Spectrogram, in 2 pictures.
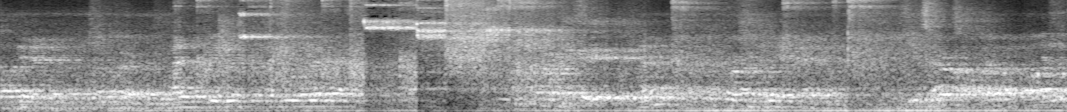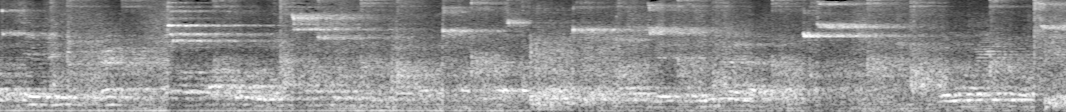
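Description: Table tennis being played: a ping-pong ball clicking off the paddles and table in short hits, with people talking in the background throughout.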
